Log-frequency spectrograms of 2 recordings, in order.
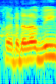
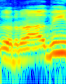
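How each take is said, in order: First: The first vowel is short, like 'ruh-vi'. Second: The first vowel is long, like 'raa-vee'. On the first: The speaker calls it wrong. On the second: The speaker calls it right.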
